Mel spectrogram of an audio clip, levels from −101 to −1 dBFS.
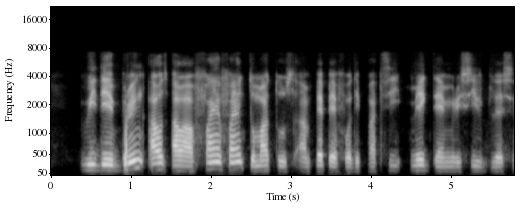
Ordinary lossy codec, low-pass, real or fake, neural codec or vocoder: none; 7.2 kHz; fake; autoencoder, 48 kHz, 128 numbers a frame, DAC-VAE, trained on Japanese speech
